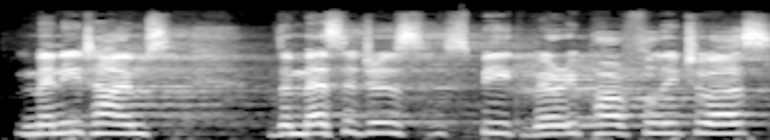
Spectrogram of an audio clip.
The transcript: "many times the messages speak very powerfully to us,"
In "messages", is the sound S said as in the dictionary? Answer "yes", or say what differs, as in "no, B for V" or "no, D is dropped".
yes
